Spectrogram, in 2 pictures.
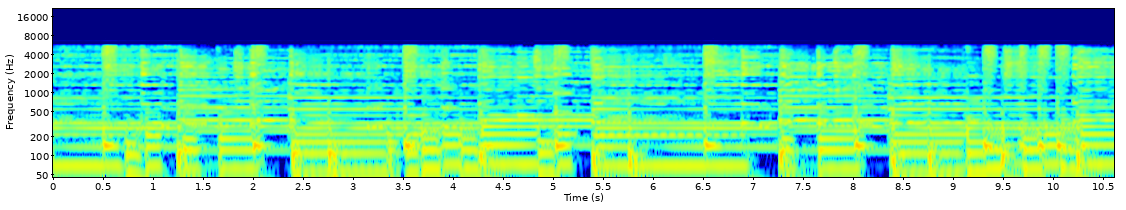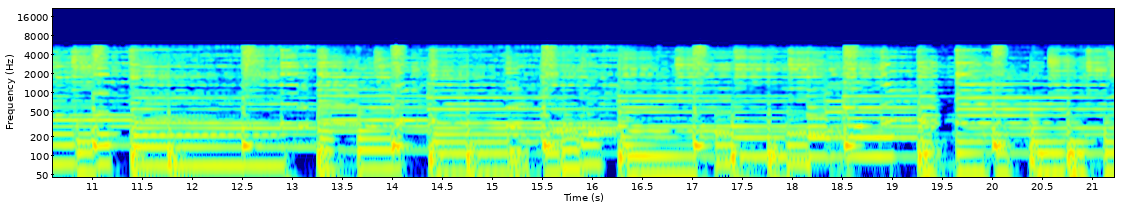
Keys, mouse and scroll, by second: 0.0-2.0 scroll down 2.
